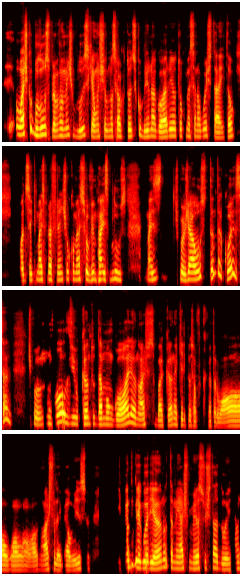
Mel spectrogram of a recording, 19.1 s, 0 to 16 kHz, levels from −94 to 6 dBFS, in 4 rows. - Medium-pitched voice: Yes, medium, 165 Hz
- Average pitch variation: Yes, average, 3.5 semitones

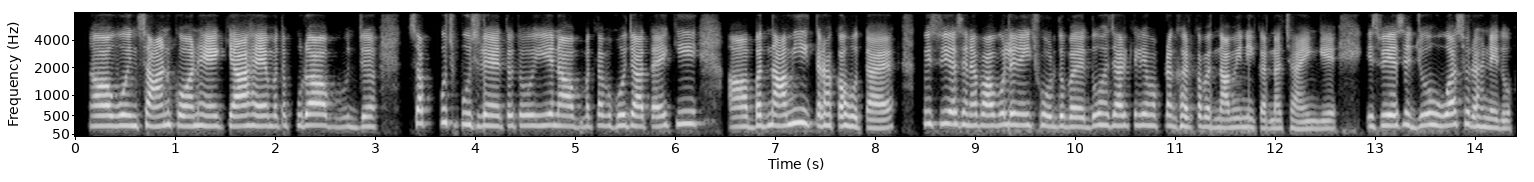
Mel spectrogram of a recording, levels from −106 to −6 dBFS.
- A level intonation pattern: Yes, narrow, 2.0 semitones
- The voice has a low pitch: No, very high, 255 Hz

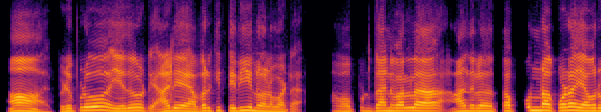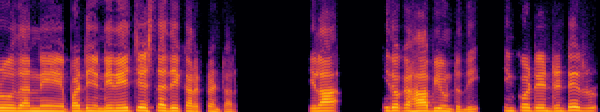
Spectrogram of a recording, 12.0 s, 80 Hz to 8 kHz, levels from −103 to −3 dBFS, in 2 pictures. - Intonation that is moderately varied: No, narrow, 2.2 semitones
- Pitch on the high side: Yes, high, 195 Hz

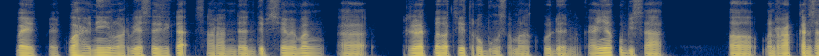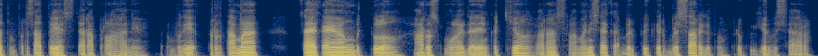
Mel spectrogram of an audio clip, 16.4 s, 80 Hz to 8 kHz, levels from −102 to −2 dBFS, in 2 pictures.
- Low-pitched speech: Yes, very low, 90 Hz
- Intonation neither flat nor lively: No, narrow, 2.0 semitones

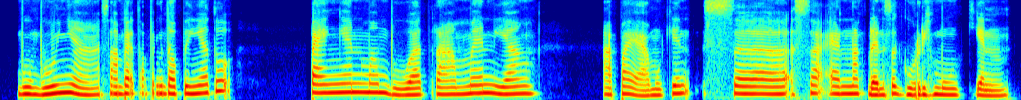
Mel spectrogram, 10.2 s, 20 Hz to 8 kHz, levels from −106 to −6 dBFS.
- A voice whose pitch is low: No, high, 215 Hz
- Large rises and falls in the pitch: No, average, 3.4 semitones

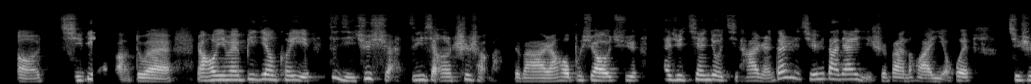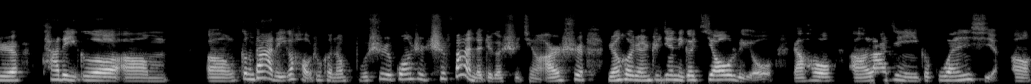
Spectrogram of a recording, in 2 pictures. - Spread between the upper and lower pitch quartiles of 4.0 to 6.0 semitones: Yes, average, 4.5 semitones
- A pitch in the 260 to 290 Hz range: No, high, 190 Hz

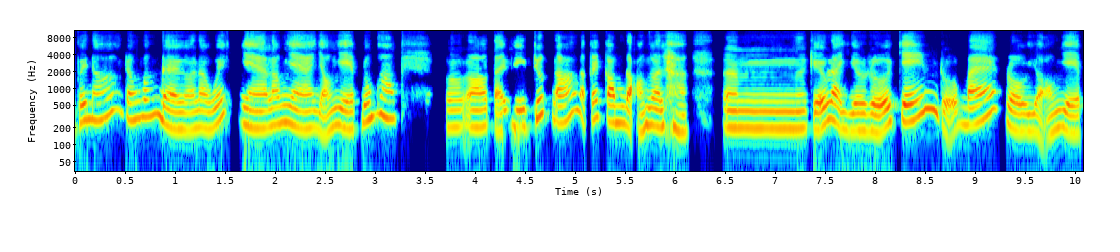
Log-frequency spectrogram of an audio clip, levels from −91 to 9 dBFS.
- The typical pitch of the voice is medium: No, high, 220 Hz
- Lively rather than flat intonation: Yes, wide, 5.8 semitones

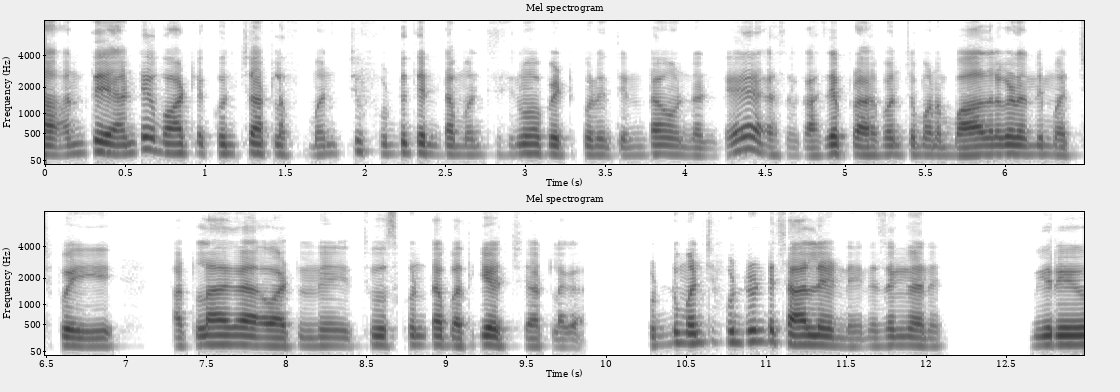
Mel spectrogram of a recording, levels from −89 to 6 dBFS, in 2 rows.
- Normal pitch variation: No, narrow, 2.3 semitones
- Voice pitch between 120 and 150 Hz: Yes, medium, 140 Hz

